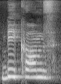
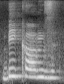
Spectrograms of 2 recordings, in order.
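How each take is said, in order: Both takes have the same delivery.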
